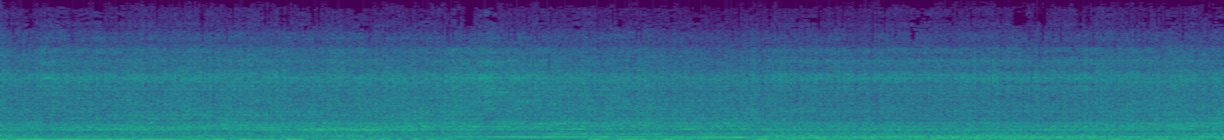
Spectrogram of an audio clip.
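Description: Harsh noise played live on a table of effects pedals and electronics: a loud, unbroken wall of distorted hiss and grind, with low droning tones sliding in and out underneath.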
